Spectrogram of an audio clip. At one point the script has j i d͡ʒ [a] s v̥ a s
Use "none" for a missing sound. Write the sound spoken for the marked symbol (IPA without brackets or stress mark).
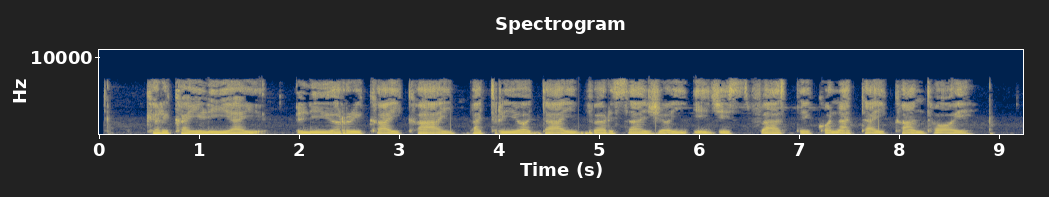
i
